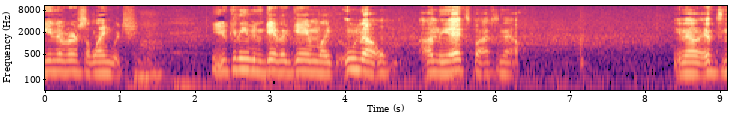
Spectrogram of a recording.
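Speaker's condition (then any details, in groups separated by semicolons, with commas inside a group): Cerebral palsy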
